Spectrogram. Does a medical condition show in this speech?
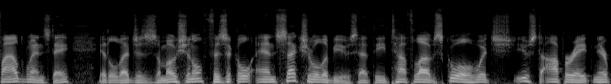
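No.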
